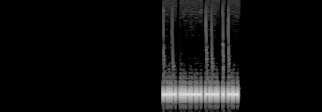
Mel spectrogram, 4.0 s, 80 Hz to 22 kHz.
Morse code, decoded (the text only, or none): K2GEM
